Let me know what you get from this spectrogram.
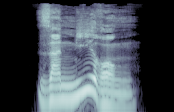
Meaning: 1. renovation, redevelopment, refurbishment 2. rehabilitation, remediation
- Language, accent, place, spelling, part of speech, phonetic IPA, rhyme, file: German, Germany, Berlin, Sanierung, noun, [zaˈniːʁʊŋ], -iːʁʊŋ, De-Sanierung.ogg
